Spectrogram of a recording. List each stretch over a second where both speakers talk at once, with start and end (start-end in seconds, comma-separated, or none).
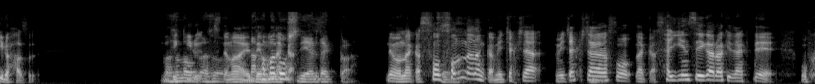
1.6-3.0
